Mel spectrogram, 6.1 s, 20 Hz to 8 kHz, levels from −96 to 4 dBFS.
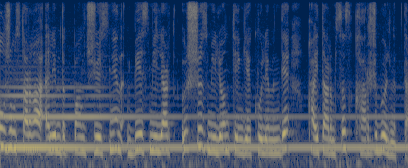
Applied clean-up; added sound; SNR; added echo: none; Wind instrument, woodwind instrument; 2 dB; none.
